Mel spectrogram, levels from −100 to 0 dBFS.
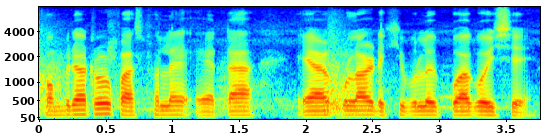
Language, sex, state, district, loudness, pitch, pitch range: Assamese, male, Assam, Hailakandi, -18 LUFS, 115 Hz, 115-120 Hz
